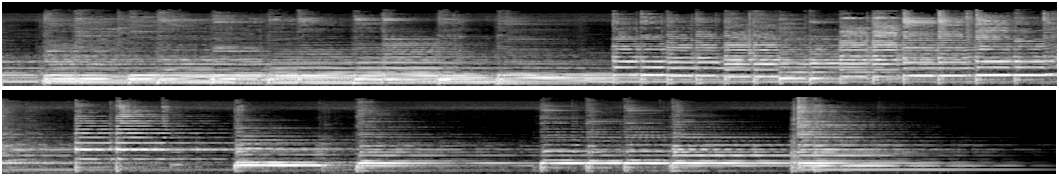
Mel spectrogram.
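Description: Acoustic guitar played solo, plucked notes and chords ringing out, fading away near the end.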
